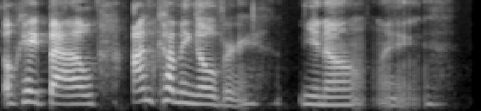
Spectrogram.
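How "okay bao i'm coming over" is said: put-on assertive tone. Acting out being assertive while saying she is not: put-on assertive tone. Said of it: "that's too assertive".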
